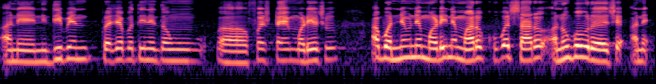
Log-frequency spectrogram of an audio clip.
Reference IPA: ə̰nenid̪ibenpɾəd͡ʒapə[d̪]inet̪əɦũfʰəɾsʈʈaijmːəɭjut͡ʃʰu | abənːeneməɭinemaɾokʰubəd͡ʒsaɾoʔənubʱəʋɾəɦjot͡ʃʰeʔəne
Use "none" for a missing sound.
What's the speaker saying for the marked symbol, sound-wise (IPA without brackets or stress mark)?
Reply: t̪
